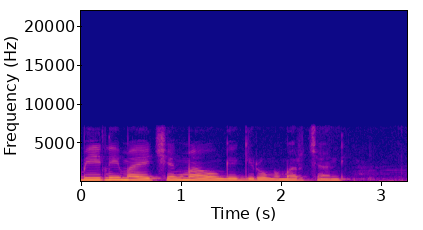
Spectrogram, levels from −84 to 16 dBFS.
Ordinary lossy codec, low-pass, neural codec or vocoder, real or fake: none; 7.2 kHz; none; real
